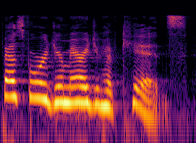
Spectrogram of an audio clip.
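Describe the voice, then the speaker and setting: A woman's voice: on the high side, animated, normal speed, darkish tone. A young woman co-hosting a casual podcast chat, talking loosely with lots of fillers and laughing often. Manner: chatty, giggly, filler-heavy. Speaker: podcast co-host.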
